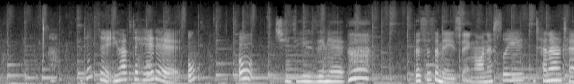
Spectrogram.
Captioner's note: gasp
